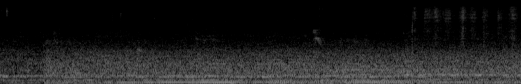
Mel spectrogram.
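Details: Bumblebees that have moved into a bee hotel meant to shelter them over winter, turning it into a hive: a steady, low droning buzz with layered hum tones holding throughout, plus a few faint high ticks near the end.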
